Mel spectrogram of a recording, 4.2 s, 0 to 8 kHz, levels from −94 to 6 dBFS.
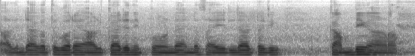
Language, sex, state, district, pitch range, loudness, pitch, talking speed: Malayalam, male, Kerala, Kollam, 105-110 Hz, -16 LUFS, 105 Hz, 130 wpm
